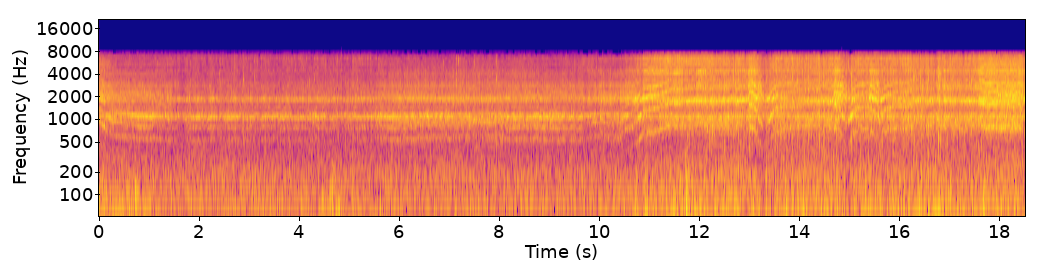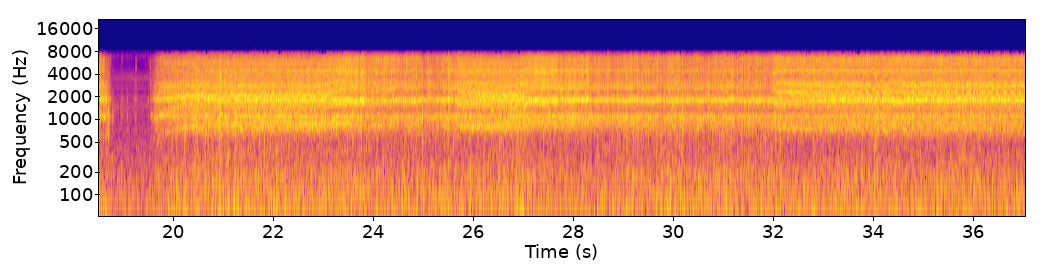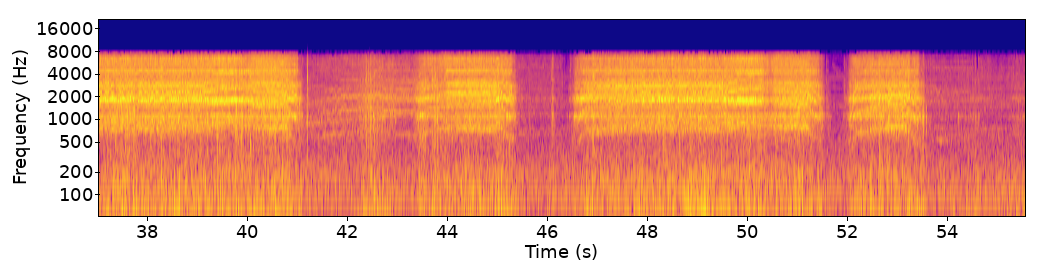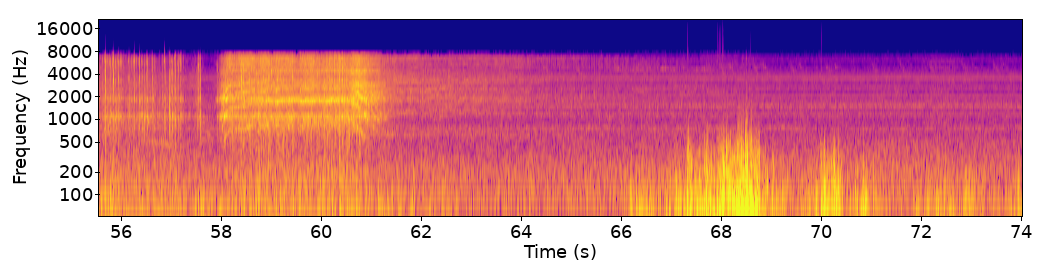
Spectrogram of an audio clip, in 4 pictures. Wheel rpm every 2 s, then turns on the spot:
90, 70, 70, 70, 70, 150, 190, 170, 220, 100, 190, 220, 230, 220, 230, 230, 210, 210, 210, 220, 110, 40, 130, 110, 210, 160, 110, 10, 30, 170, 120, 0, 0, 0, 0, 0, 0.
18-20 54-58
